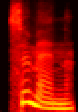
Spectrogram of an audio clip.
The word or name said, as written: week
